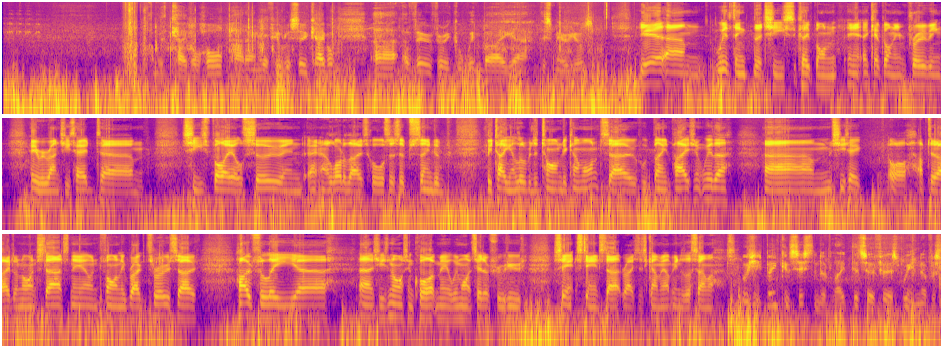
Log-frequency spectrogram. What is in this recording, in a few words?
interview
